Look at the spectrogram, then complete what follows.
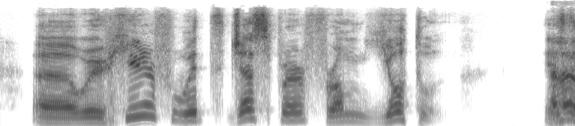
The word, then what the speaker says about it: Iotunn: There's a lot of Americans who say Iotunn, All but right. yeah, I think the best way is Jotun.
